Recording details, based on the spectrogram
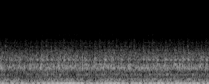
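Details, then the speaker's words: Mercedes 190SL rebuilt Solex carburetors, second carburetor's idle mixture screw adjusted from a 1–1.5 turn start until idle degrades. Uneven, slightly lumpy idle with a low wavering beat and air rushing into the throat; lean stumble. "them time to degrade you can hear it you can also hear the air rushing in there more into the throat"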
